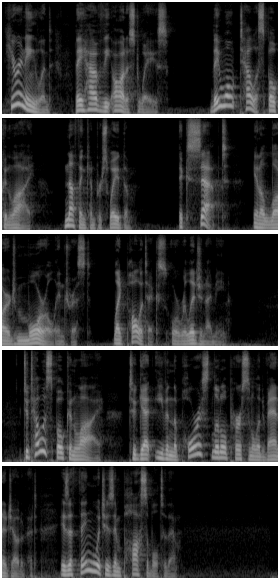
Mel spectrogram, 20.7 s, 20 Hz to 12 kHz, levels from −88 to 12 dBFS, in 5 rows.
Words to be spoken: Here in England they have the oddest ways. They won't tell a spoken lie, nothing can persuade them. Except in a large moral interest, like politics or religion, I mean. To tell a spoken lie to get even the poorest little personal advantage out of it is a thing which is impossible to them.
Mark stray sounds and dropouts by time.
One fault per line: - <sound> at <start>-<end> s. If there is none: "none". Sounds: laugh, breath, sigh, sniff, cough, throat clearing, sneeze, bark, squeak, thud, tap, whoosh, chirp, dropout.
none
